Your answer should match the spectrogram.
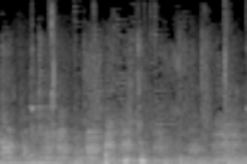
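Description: A dog vocalising briefly, with a sharp peak about a second in, over background music.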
